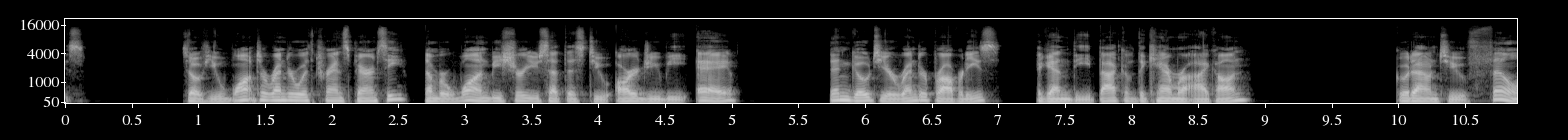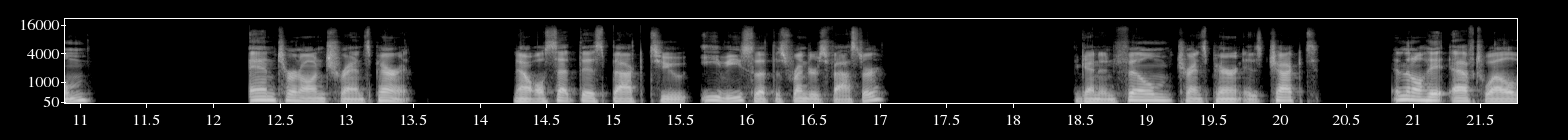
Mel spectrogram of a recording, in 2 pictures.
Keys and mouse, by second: 6.3 click, 10.7 click, 13.0 click, 15.4-16.6 drag, 18.0 click.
